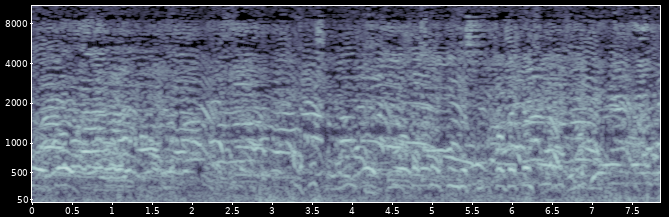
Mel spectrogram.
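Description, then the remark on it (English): A dense, agitated crowd of protesters shouts and screams over each other without pause, loud and chaotic, with scattered dull thumps of fists pounding on a car carrying Bill Gates and Boris buried in the roar. “So Bill Gates and Boris are in this car here and they're kind of going up to the car and yeah, pounding on it, screaming.”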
